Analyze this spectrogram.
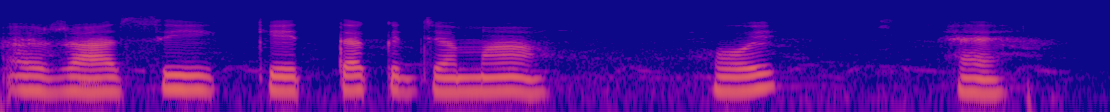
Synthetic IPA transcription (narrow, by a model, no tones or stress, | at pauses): ɾaːsiket̪əkd͡ʒəma | hoːe | hɛː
